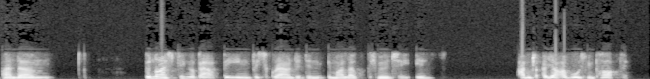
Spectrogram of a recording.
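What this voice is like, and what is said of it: Cockney accent. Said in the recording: “I never lost the old Cockney twang.”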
